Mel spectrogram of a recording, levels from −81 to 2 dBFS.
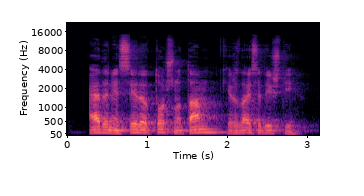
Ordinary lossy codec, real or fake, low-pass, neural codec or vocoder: AAC, 64 kbps; real; 14.4 kHz; none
